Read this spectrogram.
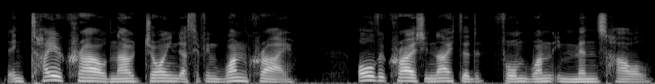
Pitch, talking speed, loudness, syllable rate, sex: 140 Hz, 165 wpm, -19 LUFS, 4.9 syllables/s, male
